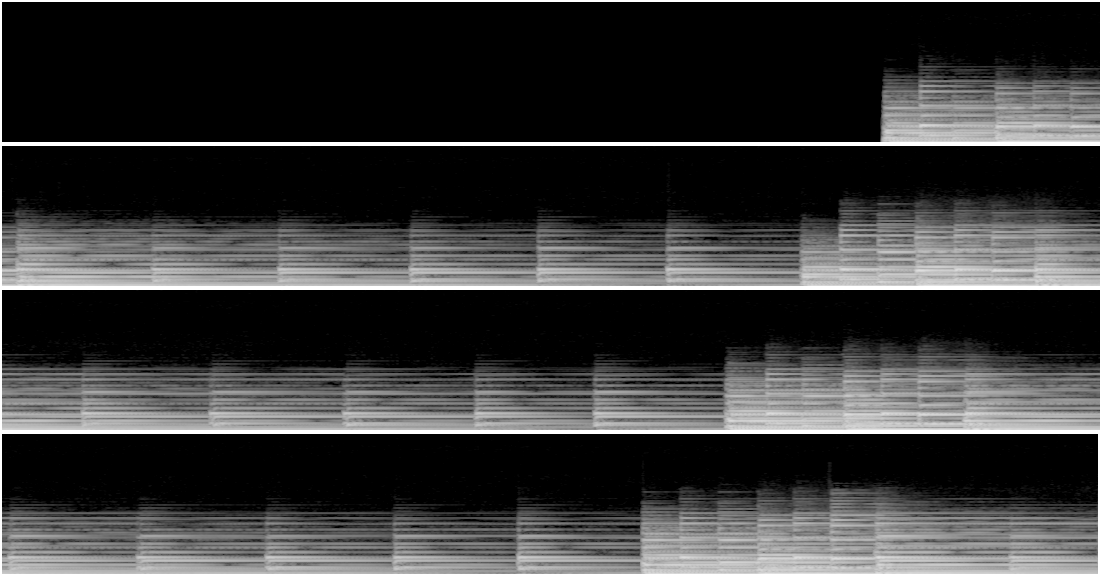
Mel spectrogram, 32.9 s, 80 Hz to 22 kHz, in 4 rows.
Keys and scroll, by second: 14.4 e.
